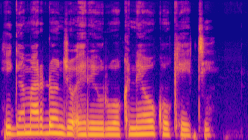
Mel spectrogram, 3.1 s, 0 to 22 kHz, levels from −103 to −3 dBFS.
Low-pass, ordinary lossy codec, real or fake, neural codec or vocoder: none; none; real; none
